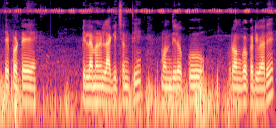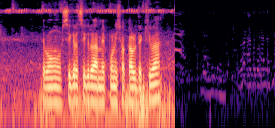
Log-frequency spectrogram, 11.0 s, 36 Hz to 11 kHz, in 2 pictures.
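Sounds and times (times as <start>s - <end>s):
crickets chirring: 0.0s - 9.0s
voices talking: 0.0s - 9.0s.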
